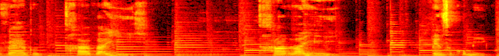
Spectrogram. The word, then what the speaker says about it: travailler: O que vem antes desse E é o som do vai. Travailler. Então, vai, a sílaba forte.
